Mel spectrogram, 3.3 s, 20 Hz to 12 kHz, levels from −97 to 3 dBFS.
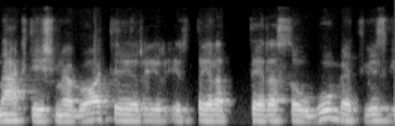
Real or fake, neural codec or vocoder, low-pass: real; none; 9.9 kHz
